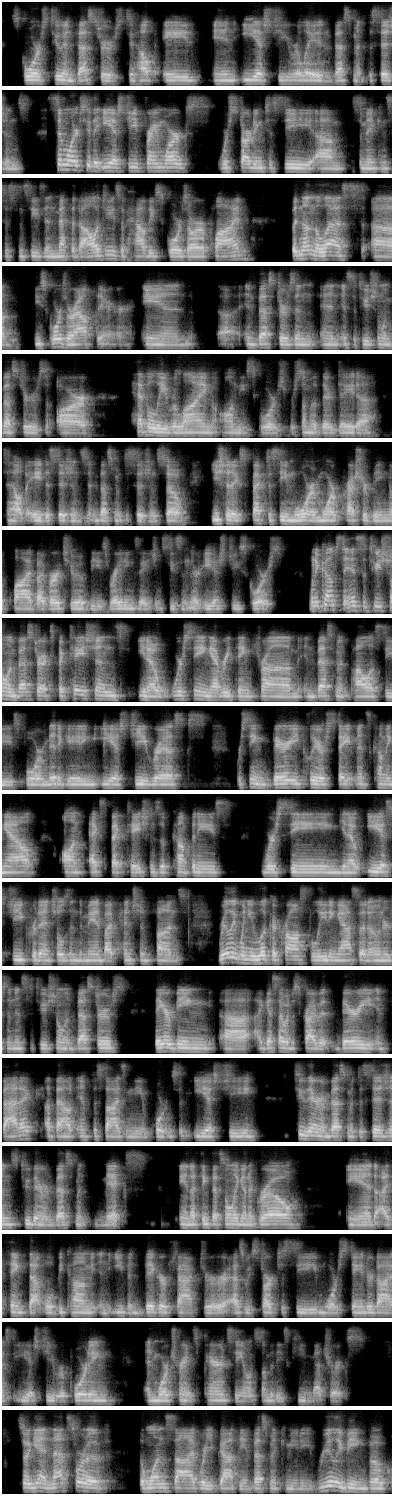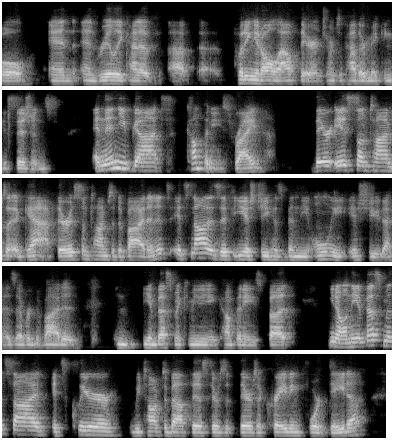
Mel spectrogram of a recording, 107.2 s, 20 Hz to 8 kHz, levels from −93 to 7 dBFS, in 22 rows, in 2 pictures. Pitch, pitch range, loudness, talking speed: 115 Hz, 110-125 Hz, -16 LUFS, 165 wpm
